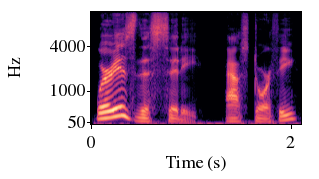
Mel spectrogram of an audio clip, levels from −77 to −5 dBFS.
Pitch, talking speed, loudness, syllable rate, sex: 120 Hz, 170 wpm, -20 LUFS, 6.1 syllables/s, male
